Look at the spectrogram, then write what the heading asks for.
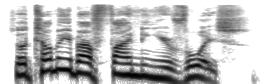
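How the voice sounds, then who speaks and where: A man's voice: sits high, sing-song, normal speed, warm tone, no echo, studio quality. A man hosting an interview, asking brief, direct questions about records and songs. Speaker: interview host.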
